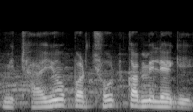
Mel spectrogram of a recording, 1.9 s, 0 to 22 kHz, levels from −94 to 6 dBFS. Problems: constant background noise, background conversations at intervals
